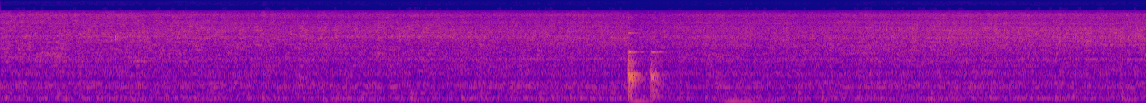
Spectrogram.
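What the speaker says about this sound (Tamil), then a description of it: "அதே மாதிரி வறுக்கிறோம்." Ingredients for biryani frying in a pan give a steady, close hiss of sizzling, with a couple of sharp clinks midway; no one speaks.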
